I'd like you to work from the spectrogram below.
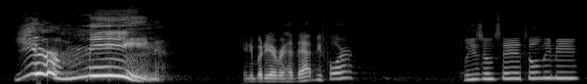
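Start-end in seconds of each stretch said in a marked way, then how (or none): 0.1-1.6 put-on very high, loud child's whine; upset child. Warned child lashing out at parent, tantrum whine. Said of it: "with a child where they're disobeying". 4.6-5.8 small, high pleading voice; mock plea. Preacher to silent congregation, mock pleading.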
